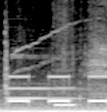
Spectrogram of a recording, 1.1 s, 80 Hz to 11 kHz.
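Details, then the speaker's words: Simulated anesthesia machine (VR simulation) disconnected from power: repeating high electronic alarm tones over a low hum, warning it is running on backup battery, normally about 20 to 30 minutes of power. "hear an alarm that lets us know that we're using our backup battery system and normally we should have about 20 to 30 minutes of power to our anesthesia machine"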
